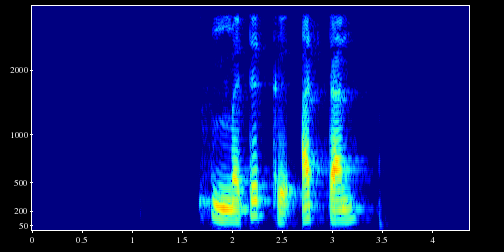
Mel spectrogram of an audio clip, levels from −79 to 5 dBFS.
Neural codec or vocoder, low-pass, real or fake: none; 3.6 kHz; real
